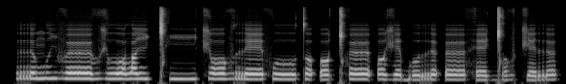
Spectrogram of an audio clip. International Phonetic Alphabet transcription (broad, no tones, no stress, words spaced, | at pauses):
rœŋʷiːvœːvʒoː lˠiːǀʰiːt͡ʃɔːv rɛːfoːtɔ ʔɔǀʰœː ʔɔʒɛborœ ʔœːhɛɡ͡ǀɔv t͡ʃɛrœ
